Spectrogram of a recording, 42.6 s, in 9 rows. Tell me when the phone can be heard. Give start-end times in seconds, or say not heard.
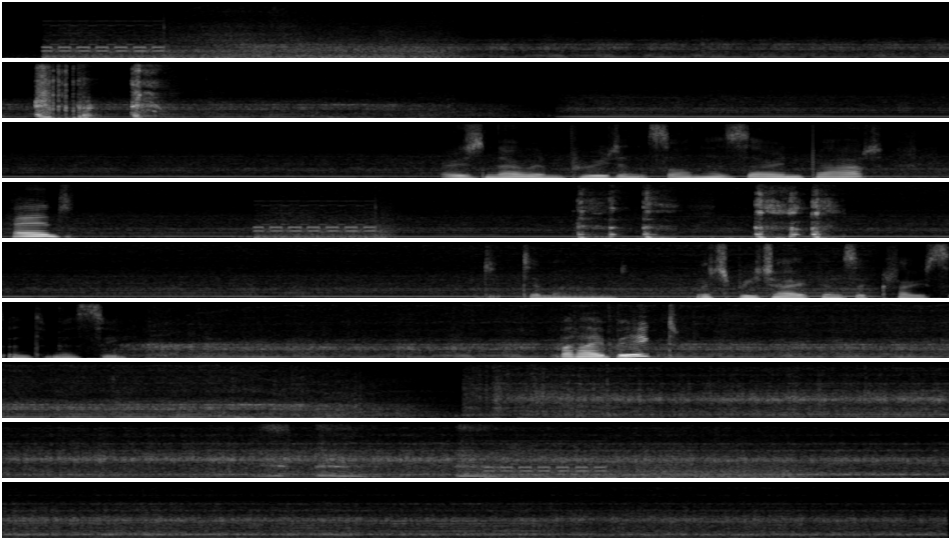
0.2-2.4, 15.4-16.2, 35.5-37.3.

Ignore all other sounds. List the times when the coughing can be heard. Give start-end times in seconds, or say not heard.
4.9-5.7, 17.1-18.4, 34.4-35.8.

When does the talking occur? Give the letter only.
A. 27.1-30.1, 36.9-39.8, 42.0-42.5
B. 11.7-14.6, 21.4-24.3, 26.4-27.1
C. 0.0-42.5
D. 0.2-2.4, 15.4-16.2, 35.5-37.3
B.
